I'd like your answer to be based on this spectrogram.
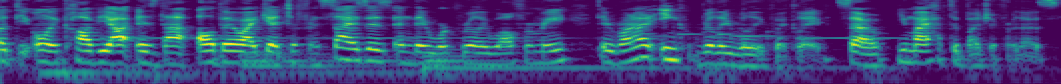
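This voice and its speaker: A woman with a fairly low pitch, talking at a very fast pace with hardly any pauses and ordinary pitch variation, music in the background. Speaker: artist. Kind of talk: art supplies talk to camera.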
